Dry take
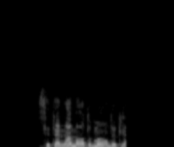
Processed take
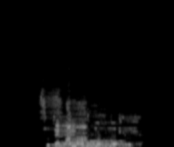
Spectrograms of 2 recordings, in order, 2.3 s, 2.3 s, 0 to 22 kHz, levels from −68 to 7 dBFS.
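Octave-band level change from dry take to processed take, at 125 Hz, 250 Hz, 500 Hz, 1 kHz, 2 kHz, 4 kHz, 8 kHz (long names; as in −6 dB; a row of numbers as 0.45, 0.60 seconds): can't be measured, −4.0 dB, −2.0 dB, −0.5 dB, +6.5 dB, +10.0 dB, +6.0 dB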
